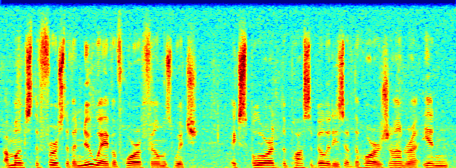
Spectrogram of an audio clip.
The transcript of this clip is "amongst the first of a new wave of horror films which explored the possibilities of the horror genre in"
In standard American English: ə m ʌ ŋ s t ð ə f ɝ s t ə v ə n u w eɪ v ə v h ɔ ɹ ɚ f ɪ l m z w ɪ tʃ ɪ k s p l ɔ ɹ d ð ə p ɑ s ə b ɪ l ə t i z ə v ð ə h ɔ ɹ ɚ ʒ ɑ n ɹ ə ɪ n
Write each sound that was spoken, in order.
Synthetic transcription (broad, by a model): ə m ʌ ŋ s t ð ə f ɝ s t ə v ə n u w eɪ v ə v h ɔ ɹ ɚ f ɪ l m z w ɪ tʃ ɪ k s p l ɔ ɹ d ð ə p ɑ s ə b ɪ l ə t i z ə v ð ə h ɔ ɹ ɚ ʒ ɑ n ɹ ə ɪ n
